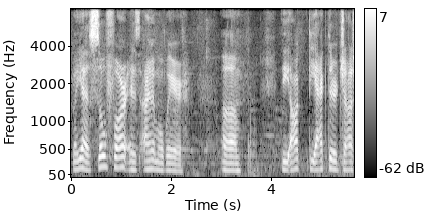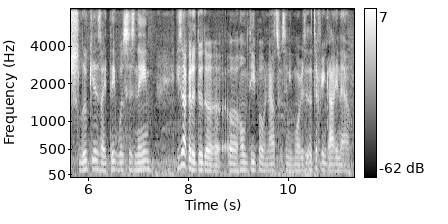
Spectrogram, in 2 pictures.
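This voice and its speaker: A vlogger with a mid-range voice and fairly even intonation talks at a moderate pace while filming inside a large hardware store. His commentary is relaxed and improvised, set against store music and a noisy background.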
